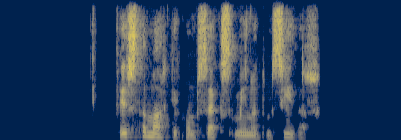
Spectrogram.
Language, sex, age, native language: Icelandic, female, 50-59, Icelandic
